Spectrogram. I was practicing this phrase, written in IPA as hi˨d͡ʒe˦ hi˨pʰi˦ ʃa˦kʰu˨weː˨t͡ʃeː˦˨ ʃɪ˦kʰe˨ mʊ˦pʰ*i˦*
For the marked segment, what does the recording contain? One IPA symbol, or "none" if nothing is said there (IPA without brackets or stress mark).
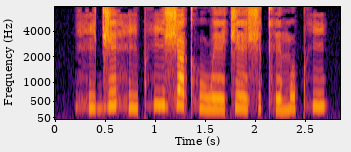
i˦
